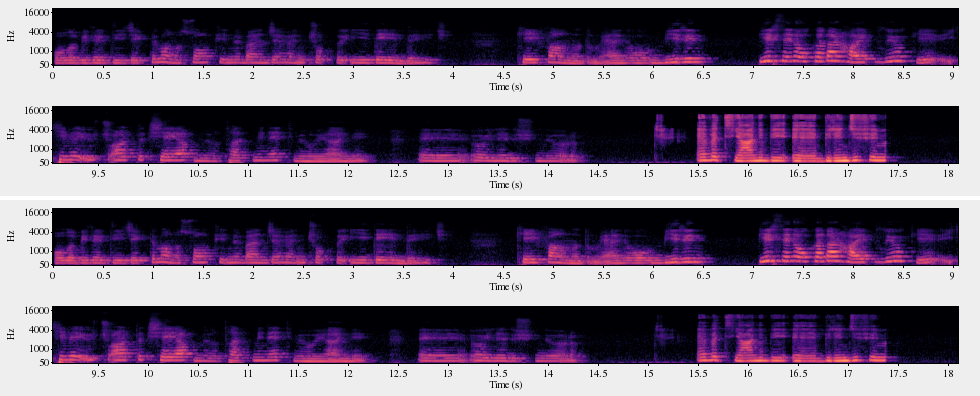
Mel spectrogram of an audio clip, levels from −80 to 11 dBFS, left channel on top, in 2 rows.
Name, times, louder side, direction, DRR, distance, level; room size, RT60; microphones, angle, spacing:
voice 1, 0.0-3.8 4.6-6.5 7.1-14.3, right 1 dB, 50° right, 2.3 m, -28 dB
voice 2, 15.5-17.4, left 4 dB, 75° left, 0.7 m, -18 dB
23.5 x 8.3 x 2.7 m
head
